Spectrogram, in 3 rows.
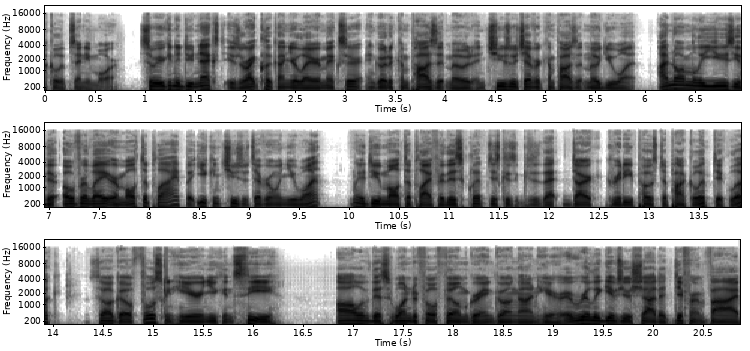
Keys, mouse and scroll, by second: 1.8 right click, 10.4 click, 10.4 right click, 14.1 ctrl+Num_Lock, 14.1 ctrl+f, 15.1 ctrl+f.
